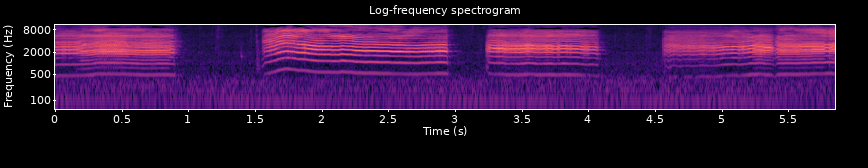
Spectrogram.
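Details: Pet Asian small-clawed otter clinging to its owner and being noisy indoors: four long, shrill, harmonic squeals, each about a second long, some wavering or slightly rising, separated by short pauses.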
